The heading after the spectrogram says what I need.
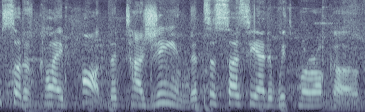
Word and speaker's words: tajine: Many are cooked in the same sort of clay pot, the tajine that's associated with Morocco. Only in Egypt, the words pronounced differently. We pronounce it as tagen.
